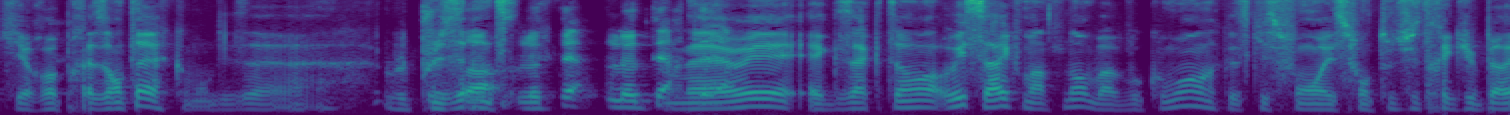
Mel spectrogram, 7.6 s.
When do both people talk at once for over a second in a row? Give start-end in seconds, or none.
none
